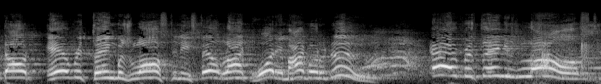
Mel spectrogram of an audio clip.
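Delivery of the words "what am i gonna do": ordinary talk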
